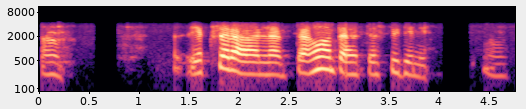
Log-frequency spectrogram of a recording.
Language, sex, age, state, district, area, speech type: Kannada, female, 60+, Karnataka, Bangalore Rural, rural, conversation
